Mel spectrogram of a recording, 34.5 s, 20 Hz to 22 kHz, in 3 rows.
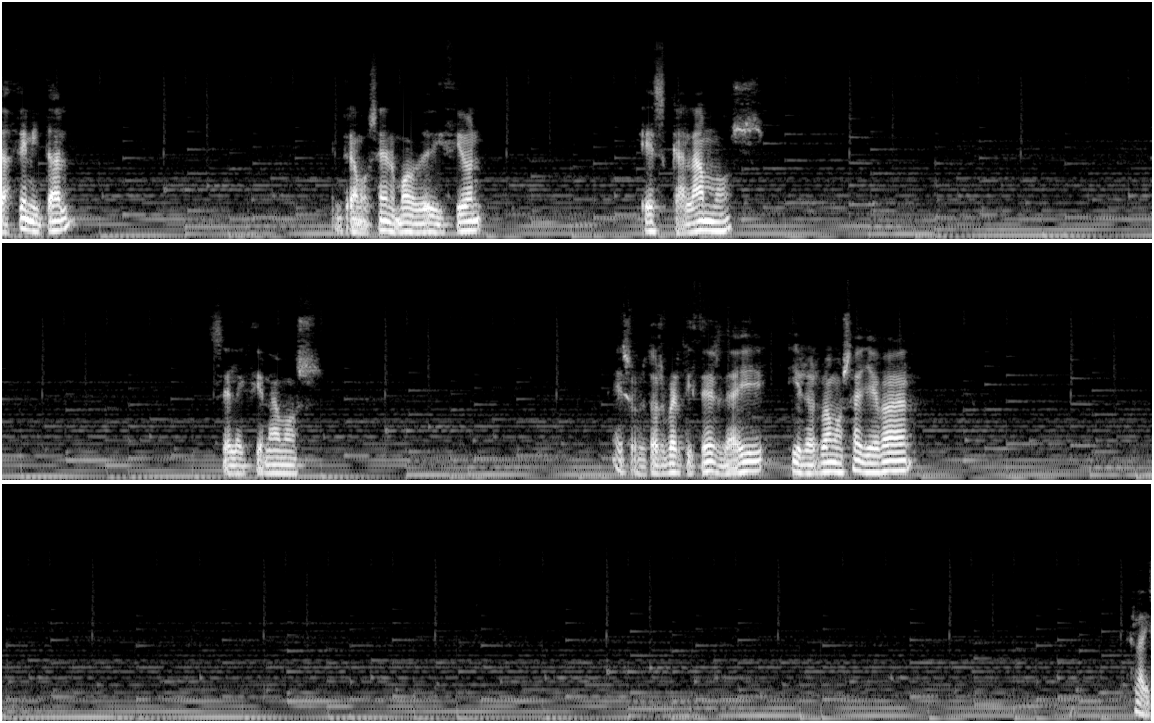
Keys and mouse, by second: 2.7 Tab, 4.2 s, 9.4 click, 10.6-11.6 middle drag, 11.8 shift+middle click, 13.0 shift+click, 13.7 shift+click, 15.3 shift+click, 16.7-21.8 shift+middle drag, 20.6 g, 21.8 y, 25.5 click, 26.4-27.9 middle drag, 29.8 middle click, 30.1 middle click, 31.4 click, 33.1 click, 33.5 KP_0, 33.6 Return.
